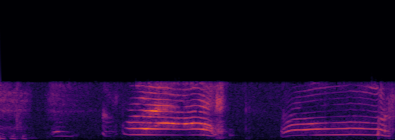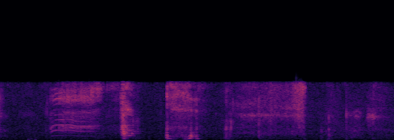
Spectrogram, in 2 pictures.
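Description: Baby fussing and whining: two long, held cries of about a second each, then several shorter whimpers and grunts.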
